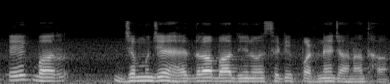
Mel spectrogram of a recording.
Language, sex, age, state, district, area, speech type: Urdu, male, 30-45, Delhi, South Delhi, urban, spontaneous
